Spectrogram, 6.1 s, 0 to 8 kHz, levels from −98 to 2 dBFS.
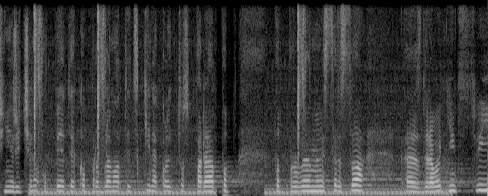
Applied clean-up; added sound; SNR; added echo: none; Engine / Truck / Car + Glass; 7 dB; none.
